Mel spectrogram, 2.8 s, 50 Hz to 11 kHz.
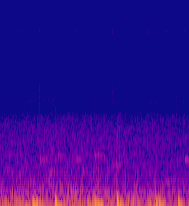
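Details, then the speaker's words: Heartbeat recorded with a Stemoscope, a compact electronic stethoscope: steady, regular paired low thumps at about 64 beats a minute over a soft background hum. "If you are a new mom, you may record your heartbeats and play them to your baby."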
